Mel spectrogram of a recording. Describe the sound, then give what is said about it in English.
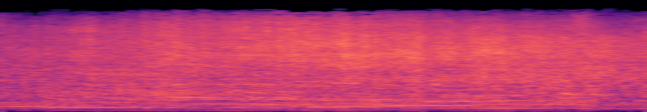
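A Lexus RC F race car drives past during an endurance race, its engine a loud, continuous roar with a steady, gritty tone throughout. “Lexus RCF go past.”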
